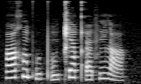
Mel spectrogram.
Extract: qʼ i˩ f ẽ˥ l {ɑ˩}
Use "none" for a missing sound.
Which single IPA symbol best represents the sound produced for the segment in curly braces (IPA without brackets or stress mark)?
ɑ˩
